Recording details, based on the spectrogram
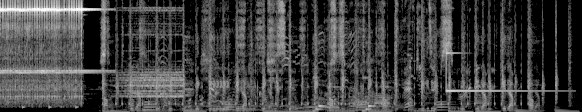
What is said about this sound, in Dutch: Een nieuwe ochtend brak aan. En de wereld werd wakker zoals ze dat altijd deed. Op het nerveuze ritme van meldingen, reminders en pushberichten.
